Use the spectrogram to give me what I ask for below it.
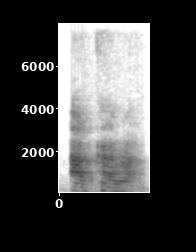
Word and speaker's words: akara: how to make aara I know I said aara the last Edition that's the way Americans say it but we say aara this one a real aara home food from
